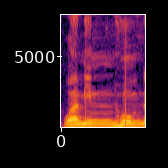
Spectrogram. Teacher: نسمع صوت النون المظهره الهاء مضمومه نضم الشفتين فيها ومنهم الهاء من اقصى الحلق باهتزاز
